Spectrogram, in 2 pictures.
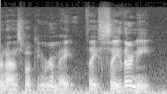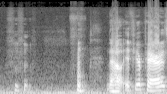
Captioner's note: laughter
